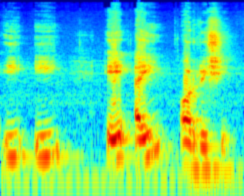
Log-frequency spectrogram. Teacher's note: आपकी जीभ आगे जा रही थी, राइट, लगभग दांतों को टच कर रही थी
